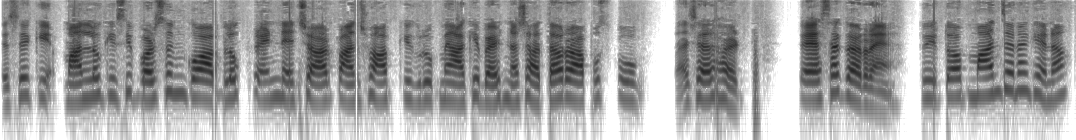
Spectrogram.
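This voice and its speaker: A woman teaching English vocabulary to a class in Hindi mixed with English words, stretching key words slowly and scolding students by name. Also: fairly high pitch, dry recording, rough recording. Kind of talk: classroom lesson.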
